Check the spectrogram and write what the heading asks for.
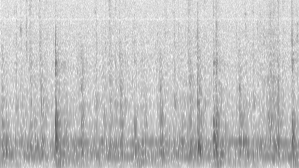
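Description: Sewing machine running for free-motion embroidery with the feed dogs lowered, the needle stitching lettering through a quilt. It makes a quick, irregular ticking over a faint steady hum.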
